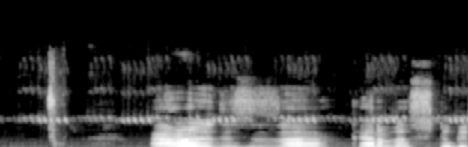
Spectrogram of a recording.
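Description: A man speaks casually into a close microphone.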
